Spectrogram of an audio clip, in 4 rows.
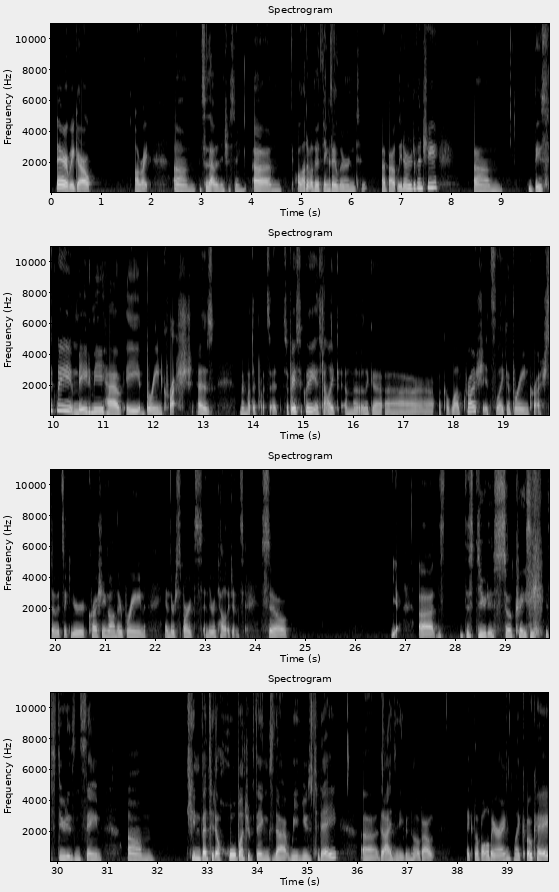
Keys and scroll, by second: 4.8 super+z, 11.4 super+z, 12.0 super+z, 27.2 super+z, 27.7 super+z, 28.6 super+z, 31.3 super+z, 32.3 super+z, 33.5 super+z, 36.2 super+z, 37.0 super+z, 38.3 super+z.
